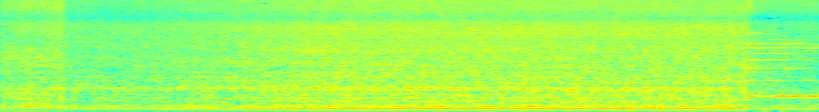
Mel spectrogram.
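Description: Electric box fan running: a steady hum and whir that grows louder over the first two seconds and cuts off suddenly shortly before the end.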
